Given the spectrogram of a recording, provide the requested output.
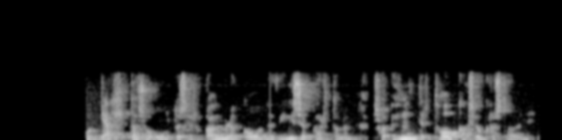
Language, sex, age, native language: Icelandic, female, 40-49, Icelandic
